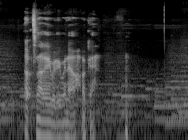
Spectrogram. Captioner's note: chuckling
